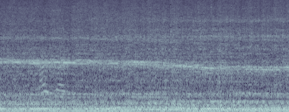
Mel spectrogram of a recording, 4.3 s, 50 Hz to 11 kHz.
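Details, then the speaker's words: K20-swapped AWD Acura Integra at its first start-up after fuel pump O-rings were replaced to fix fuel leaks: loud but strong, steady idle with a firm low beat and no knocks or rattles, the fresh engine running clean. "go give her a whirl it's really not that loud it's loud but not that bad it sounds"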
